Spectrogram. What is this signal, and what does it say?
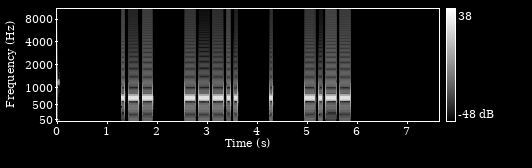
Morse code, heard as a keyed tone, about 17 wpm, spaced as for 10 wpm, 700 Hz. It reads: W8EY
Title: USA Call Signs - 4 Characters - 3x Character Spacing - 17wpm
